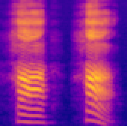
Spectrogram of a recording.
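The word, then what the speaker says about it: 蛤: You know, but it means toad in Chinese, but it's pronounced ha ha.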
